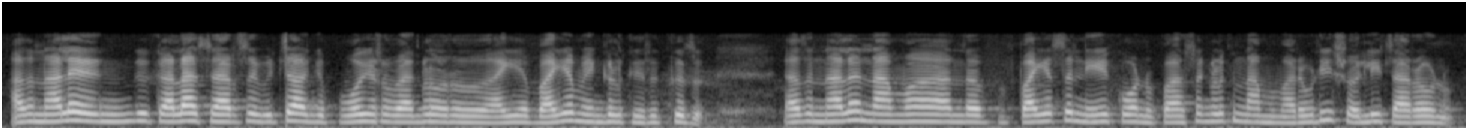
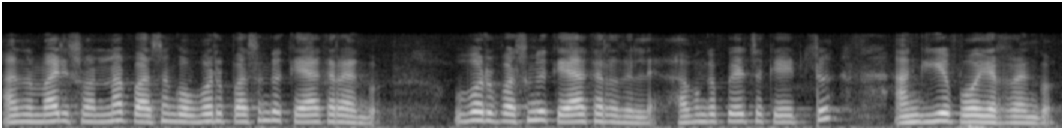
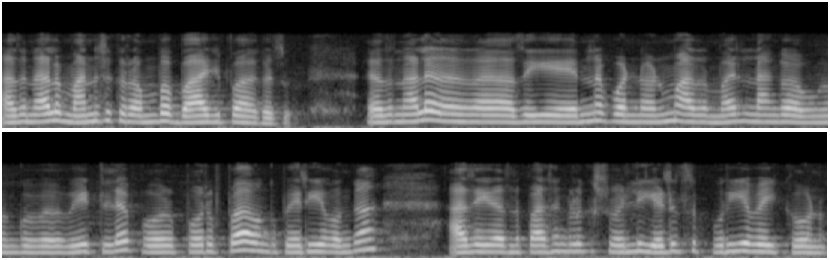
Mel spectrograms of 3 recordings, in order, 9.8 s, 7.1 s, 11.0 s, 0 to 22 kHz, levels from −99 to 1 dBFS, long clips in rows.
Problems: none marked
